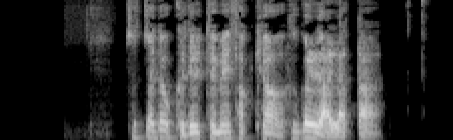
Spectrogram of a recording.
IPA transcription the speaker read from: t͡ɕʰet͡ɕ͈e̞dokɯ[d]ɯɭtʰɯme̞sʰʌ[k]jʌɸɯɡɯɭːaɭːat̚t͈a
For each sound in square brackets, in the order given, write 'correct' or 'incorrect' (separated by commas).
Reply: correct, incorrect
